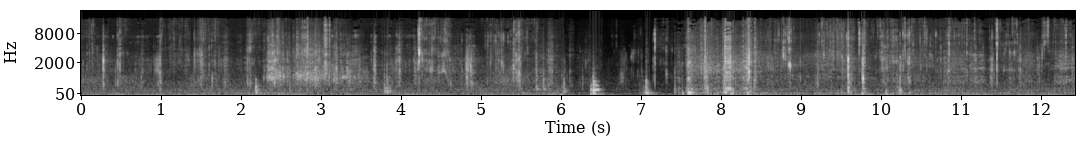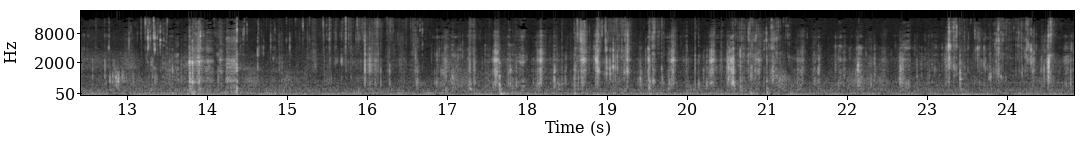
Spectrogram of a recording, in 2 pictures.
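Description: Close-miked eating sounds: a person chewing and crunching McDonald's fast food, a dense run of crackly, wet mouth clicks. A louder run of crunching follows a brief quiet gap about seven seconds in.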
